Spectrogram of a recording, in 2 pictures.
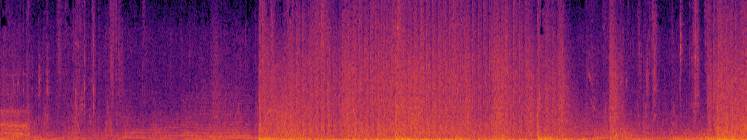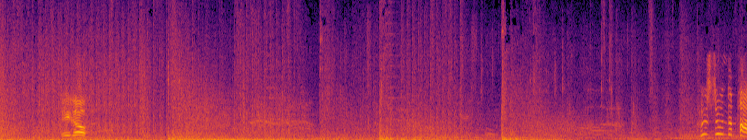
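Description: Bursts of gunfire crackle throughout a session of the video game The Saboteur, scattered shots and rapid volleys at moderate distance mixed with game effects, while a player talks over the action.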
